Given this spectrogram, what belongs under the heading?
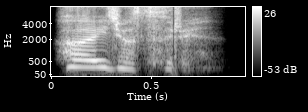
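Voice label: Vox Skill, voices, Japanese; Tanya; kingsraid audio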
